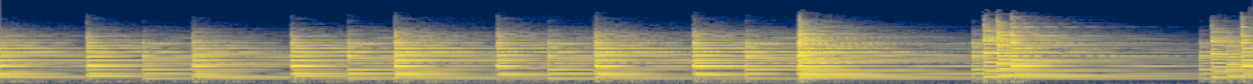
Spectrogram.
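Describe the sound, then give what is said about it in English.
A chord progression moving from a four minor chord to a one chord: a run of struck chords, each ringing and decaying before the next, ending on a fuller, longer-held chord. “it's whenever a songwriter goes from a four minor chord to a one chord. So that chord progression sounds like this.”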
